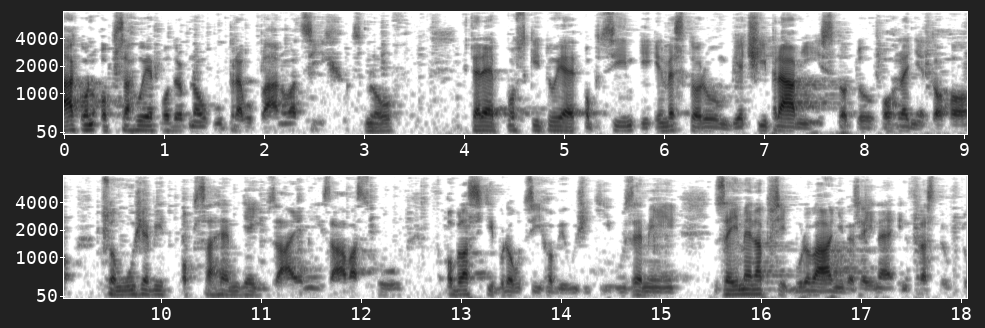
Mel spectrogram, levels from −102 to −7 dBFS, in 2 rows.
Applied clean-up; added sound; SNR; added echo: classical method Wiener filter.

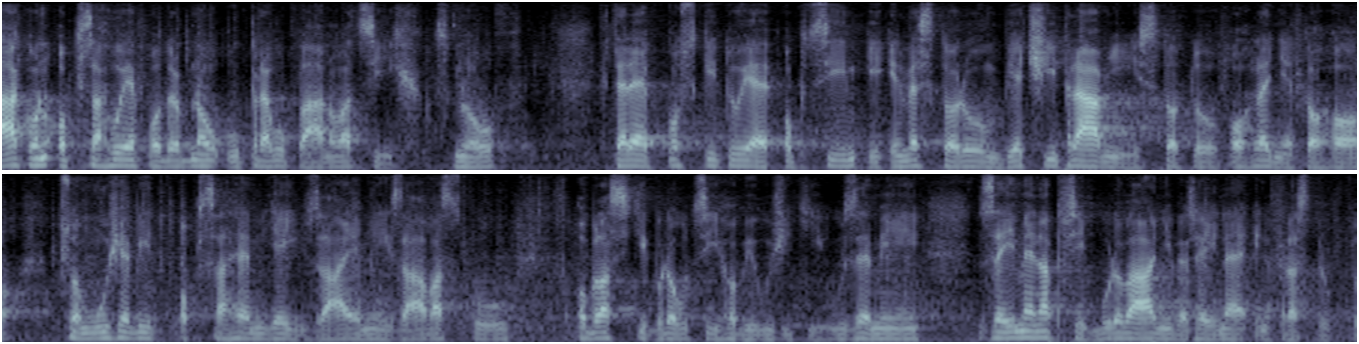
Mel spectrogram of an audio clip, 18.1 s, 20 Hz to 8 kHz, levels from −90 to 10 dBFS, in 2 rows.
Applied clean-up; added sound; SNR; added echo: neural separator model SepFormer DNS4.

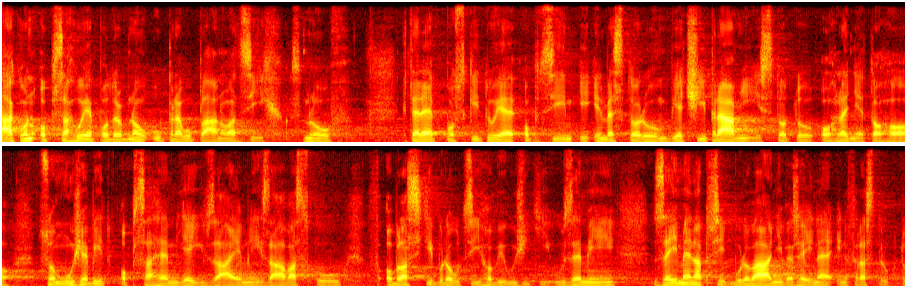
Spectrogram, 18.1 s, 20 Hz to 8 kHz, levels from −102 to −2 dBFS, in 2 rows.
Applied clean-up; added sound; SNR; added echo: none; none; none; none.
